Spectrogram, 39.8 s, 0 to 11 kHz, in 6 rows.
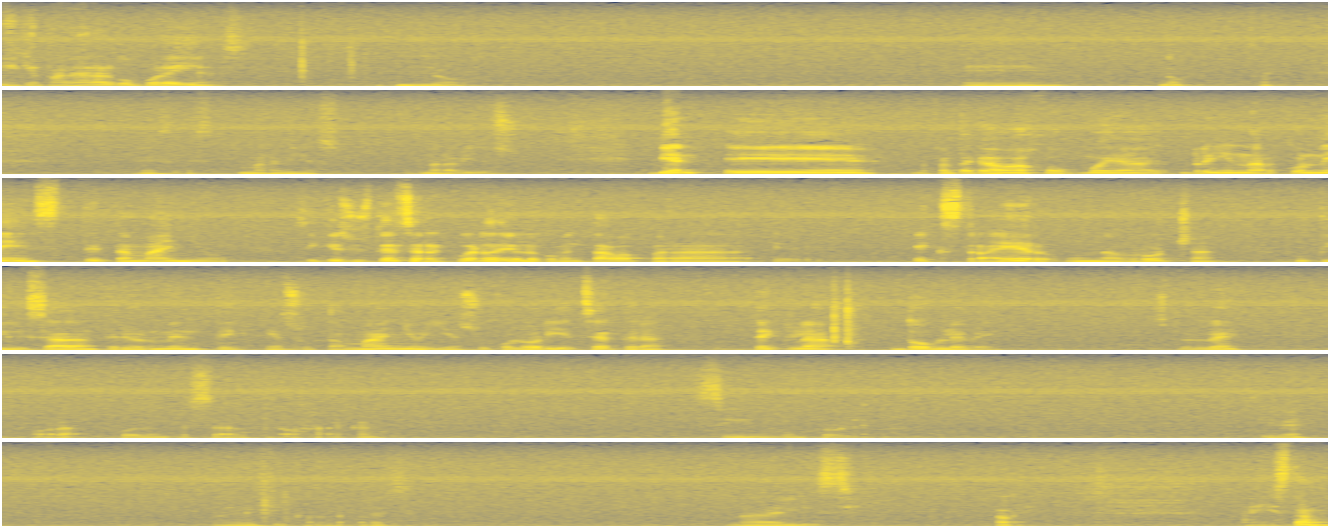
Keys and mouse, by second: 1.5 d, 2.1-6.3 drag, 7.5-8.6 middle drag, 24.1 w, 27.3-30.1 drag, 31.6-33.6 drag, 34.5 e, 35.4-38.5 drag, 39.1 middle click.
